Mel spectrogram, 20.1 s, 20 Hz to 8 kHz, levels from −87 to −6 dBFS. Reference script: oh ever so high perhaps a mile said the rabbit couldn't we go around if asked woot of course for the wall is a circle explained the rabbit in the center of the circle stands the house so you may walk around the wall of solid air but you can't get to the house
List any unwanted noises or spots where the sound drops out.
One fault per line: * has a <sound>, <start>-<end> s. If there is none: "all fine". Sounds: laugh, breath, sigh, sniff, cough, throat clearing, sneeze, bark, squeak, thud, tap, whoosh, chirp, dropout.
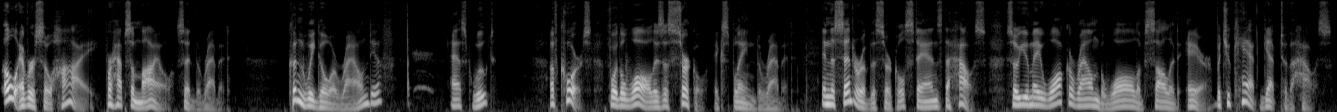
* has a laugh, 6.1-6.5 s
